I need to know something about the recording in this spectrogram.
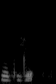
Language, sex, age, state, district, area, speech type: Kashmiri, female, 18-30, Jammu and Kashmir, Bandipora, rural, conversation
